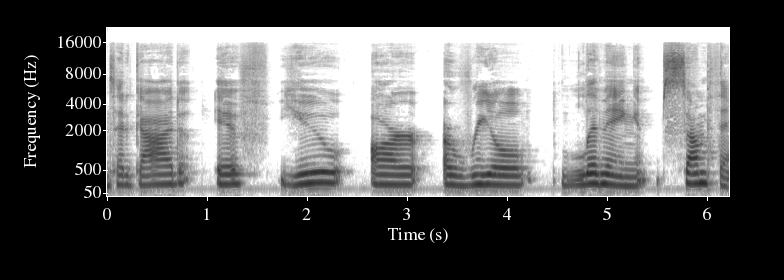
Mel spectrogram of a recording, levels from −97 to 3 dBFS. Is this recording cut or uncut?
cut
